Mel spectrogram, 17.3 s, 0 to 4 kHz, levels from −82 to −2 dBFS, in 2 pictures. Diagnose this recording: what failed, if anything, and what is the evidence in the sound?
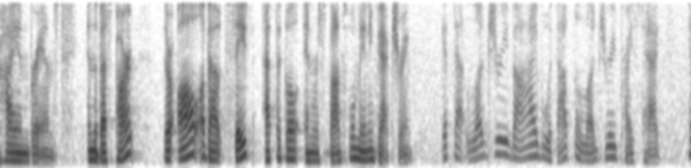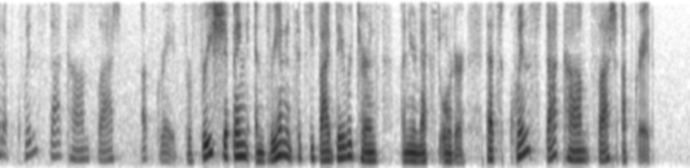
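Automatic gain rising in the call processing: after the talker moved back near 5 s and the level dropped about 14 dB, the gain climbed about 4 dB from 5.83 to 8.37 s, swelling voice and room noise together.

Automatic gain falling, also in call processing: after the talker moved near 11 s, gain eased down about 3 dB from 11.21 to 14.41 s, so speech and background sink together.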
